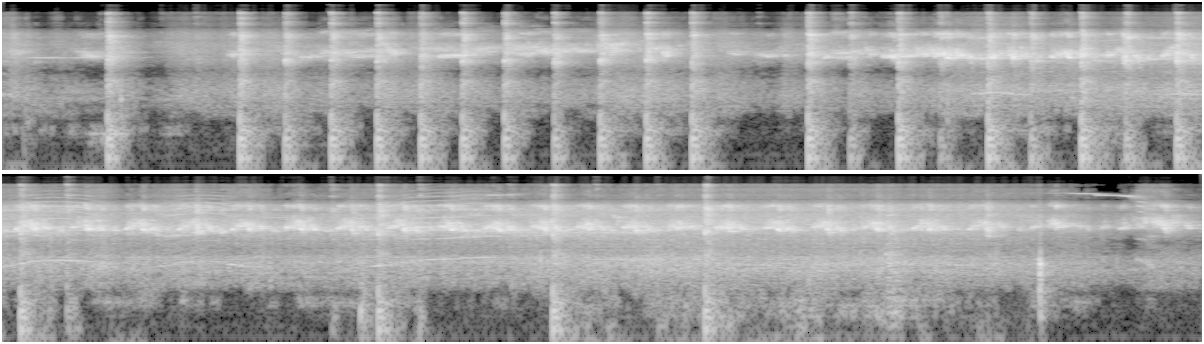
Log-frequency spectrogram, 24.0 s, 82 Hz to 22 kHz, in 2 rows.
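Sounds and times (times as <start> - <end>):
high-pitched pulsing chirr: 0.0 - 24.0.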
